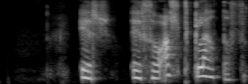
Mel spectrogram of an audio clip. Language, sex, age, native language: Icelandic, female, 8, Icelandic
